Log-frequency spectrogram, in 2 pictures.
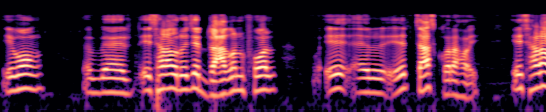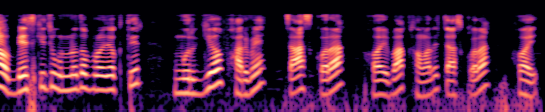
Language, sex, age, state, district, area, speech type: Bengali, male, 30-45, West Bengal, Jalpaiguri, rural, spontaneous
